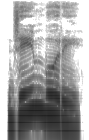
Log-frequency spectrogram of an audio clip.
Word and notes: ಜಂಬೂರಿ: jambūri

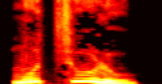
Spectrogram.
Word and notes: ಮುಚ್ಚಾಲೆ: kannada; muccāle

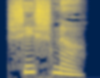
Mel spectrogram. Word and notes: ಸಸಿನೆ: sasine

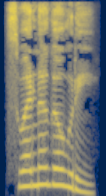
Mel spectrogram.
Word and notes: ಸುವರ್ಣಕಾರ: suvarṇa kāra

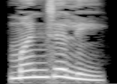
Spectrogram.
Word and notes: ಮುಂಜೋಲೆ: mumnjōle; Kannada

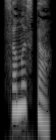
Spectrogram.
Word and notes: ಸಮಸ್ತ: samasta

